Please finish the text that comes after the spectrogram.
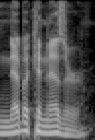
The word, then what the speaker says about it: Nebuchadnezzar: The game is Nebuchadnezzar. And good job. Yep. If you are familiar with history, you will know what Nebuchadnezzar is.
